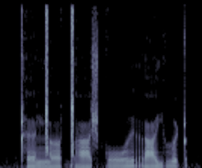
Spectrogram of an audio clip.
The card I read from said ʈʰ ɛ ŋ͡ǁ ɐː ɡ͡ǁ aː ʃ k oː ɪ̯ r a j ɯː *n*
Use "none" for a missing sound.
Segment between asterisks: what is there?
ʈ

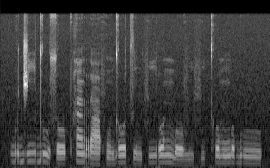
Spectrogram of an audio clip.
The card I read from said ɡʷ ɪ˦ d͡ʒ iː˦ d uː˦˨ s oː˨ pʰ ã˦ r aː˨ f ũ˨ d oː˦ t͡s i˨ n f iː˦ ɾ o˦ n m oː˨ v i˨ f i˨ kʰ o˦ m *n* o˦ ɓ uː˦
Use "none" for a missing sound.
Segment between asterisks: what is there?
ŋ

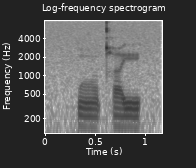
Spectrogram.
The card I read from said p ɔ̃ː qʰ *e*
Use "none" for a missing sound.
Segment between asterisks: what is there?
e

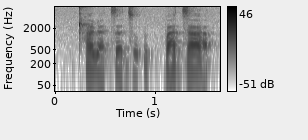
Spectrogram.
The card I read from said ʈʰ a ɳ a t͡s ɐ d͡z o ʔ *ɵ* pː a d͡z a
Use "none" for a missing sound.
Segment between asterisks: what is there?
ɵ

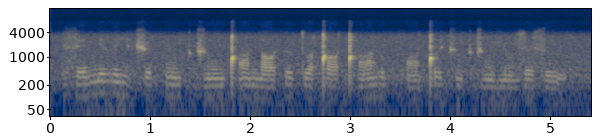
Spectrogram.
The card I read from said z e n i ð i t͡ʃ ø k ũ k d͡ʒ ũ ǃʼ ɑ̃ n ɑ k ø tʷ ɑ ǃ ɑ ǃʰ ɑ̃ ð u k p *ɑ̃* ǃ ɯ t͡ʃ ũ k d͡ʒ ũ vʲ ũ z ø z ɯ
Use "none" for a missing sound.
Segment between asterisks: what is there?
ɑ̃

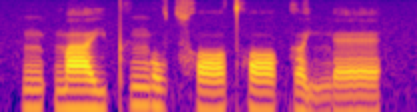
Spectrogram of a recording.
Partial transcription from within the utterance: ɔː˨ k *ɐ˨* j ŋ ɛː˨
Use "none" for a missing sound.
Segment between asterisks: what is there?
ɐ˨˩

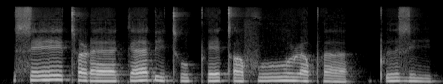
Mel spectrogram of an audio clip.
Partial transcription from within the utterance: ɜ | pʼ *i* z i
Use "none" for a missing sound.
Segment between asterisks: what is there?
ɨ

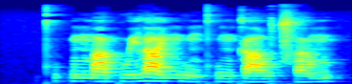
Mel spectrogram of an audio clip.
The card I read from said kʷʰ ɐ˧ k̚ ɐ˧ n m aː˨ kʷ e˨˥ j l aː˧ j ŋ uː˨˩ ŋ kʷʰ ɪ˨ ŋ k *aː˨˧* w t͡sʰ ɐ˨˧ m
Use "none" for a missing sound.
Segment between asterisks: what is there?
aː˨˧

